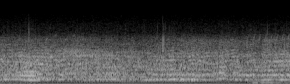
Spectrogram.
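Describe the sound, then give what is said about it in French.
Bees buzz steadily around a red flower, foraging on it, a dense, continuous droning hum of several insects, with no voices and no breaks across the few seconds. “Quand le printemps arriva, les abeilles intriguées par cette fleur si rouge vinrent toute la butiner.”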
